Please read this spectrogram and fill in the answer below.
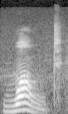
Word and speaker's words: won't: Pronunciación, won't. Esta O suena como si fuera una OU. Won't.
